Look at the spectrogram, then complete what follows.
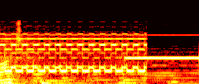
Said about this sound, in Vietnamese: Ba mẹ ơi, mau đến nghe điện thoại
